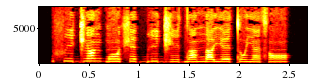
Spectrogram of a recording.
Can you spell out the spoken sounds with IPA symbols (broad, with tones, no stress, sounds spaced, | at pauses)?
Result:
f i˧ d͡ʒ ã˦ ɡ͡b ɔ̃˧ ʃ e˧ ɡ͡b i˧ d͡ʒ i˨ d ã˧ n a˧ j e˧ t u˧ j ɛ̃˧ s ɔ̃˦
